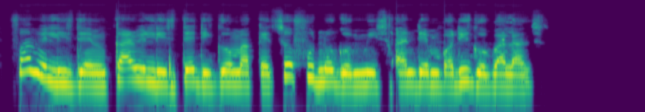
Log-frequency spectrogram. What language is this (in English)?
Nigerian Pidgin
